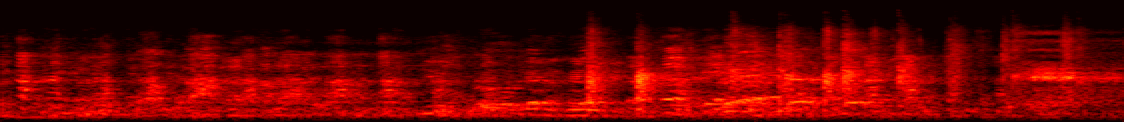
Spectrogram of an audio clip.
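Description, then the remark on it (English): Several sharp hand claps burst out in an irregular cluster near the end, fairly loud, mixed with chuckling and murmured voices underneath. “Bro, I want to dance, not clap.”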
